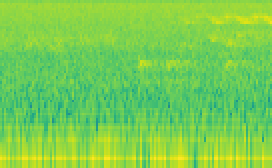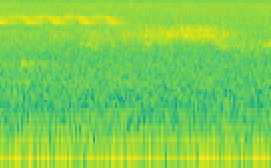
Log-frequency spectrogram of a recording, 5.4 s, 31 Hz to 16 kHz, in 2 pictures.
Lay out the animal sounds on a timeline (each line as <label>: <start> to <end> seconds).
Ovenbird (Seiurus aurocapilla): 0.0 to 1.3 seconds
Red-eyed Vireo (Vireo olivaceus): 0.0 to 5.4 seconds
American Crow (Corvus brachyrhynchos): 1.3 to 3.1 seconds
Black-and-white Warbler (Mniotilta varia): 1.8 to 4.0 seconds
Ovenbird (Seiurus aurocapilla): 3.2 to 4.9 seconds
Chestnut-sided Warbler (Setophaga pensylvanica): 3.8 to 5.1 seconds
Scarlet Tanager (Piranga olivacea): 4.9 to 5.4 seconds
